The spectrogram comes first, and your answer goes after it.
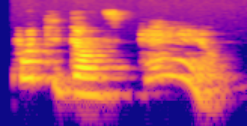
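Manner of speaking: high-pitched lady giving an order; high, commanding lady's voice; imperious lady customer. A narrator's reading. Acted lady orders the butcher.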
